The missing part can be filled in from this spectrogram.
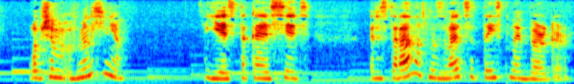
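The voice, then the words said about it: English spoken with Russian accent. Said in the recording (Russian): “прекрасный английский с русским акцентом. Шикарный, конечно.”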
